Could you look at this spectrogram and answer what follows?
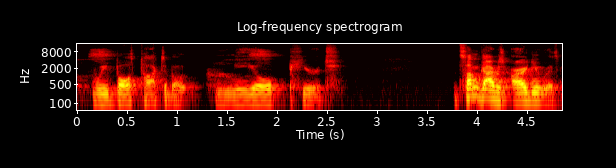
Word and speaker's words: Peart: albums of all time neil peart it's ear look at ear pierc i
